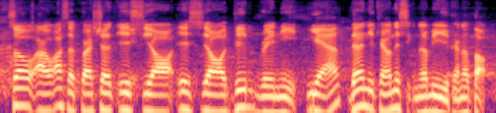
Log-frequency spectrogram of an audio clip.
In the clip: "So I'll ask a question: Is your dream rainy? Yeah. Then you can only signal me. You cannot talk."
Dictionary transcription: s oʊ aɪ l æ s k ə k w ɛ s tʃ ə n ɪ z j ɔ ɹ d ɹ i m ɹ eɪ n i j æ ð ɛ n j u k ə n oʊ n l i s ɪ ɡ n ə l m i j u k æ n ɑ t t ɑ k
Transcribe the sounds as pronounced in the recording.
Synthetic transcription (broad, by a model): s oʊ aɪ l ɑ s ə k w ɛ s tʃ ə n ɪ s j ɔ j d ɹ i m ɹ eɪ n i j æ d ɛ n j u k ə n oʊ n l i s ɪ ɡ n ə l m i j u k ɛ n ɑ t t ɑ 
